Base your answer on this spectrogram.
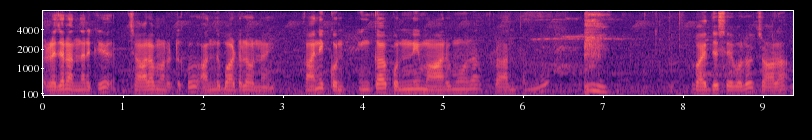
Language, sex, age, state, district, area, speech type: Telugu, male, 30-45, Telangana, Vikarabad, urban, spontaneous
